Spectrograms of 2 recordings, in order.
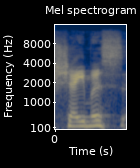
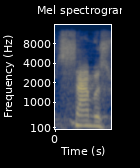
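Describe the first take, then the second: First: The name begins with a 'Shay' sound. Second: The name begins with a 'Sam' sound. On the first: The speaker calls it wrong. "as a kid, I always thought Samus was pronounced Seamus" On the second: The speaker calls it right. "I always thought Samus was pronounced Seamus"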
